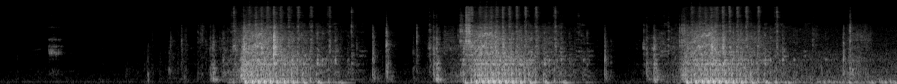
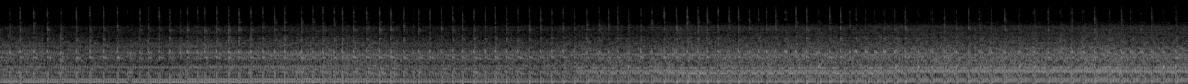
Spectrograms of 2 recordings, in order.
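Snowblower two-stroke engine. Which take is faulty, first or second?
first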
